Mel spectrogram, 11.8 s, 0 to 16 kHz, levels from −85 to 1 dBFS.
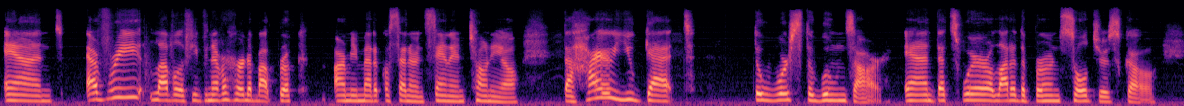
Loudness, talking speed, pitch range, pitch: -19 LUFS, 170 wpm, 185-210 Hz, 200 Hz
